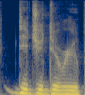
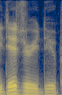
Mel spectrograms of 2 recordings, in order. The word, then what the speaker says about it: didgeridoo: But your concern is that the itch will go away and you'll move on to another hobby, like didgeridoo playing, or I don't know. What are some hobbies? – I mean, primarily didgeridoo playing. – Didgeridoo. Yeah, sorry, I said it wrong.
